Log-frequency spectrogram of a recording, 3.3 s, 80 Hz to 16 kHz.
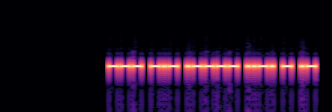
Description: Morse code, heard as a keyed tone, about 40 wpm, 700 Hz. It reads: OK1FTA
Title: DXCC-100 Call Signs - 6 Characters - 40wpm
